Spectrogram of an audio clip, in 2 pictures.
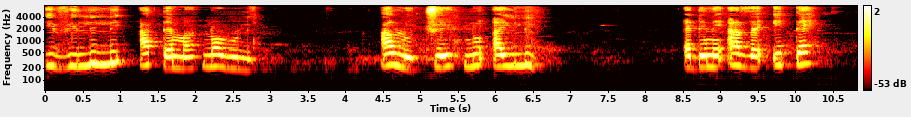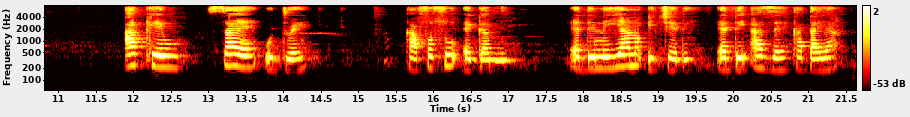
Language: Ikposo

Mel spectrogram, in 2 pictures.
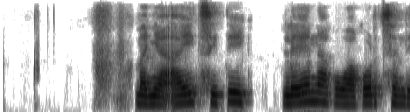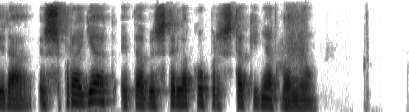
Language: Basque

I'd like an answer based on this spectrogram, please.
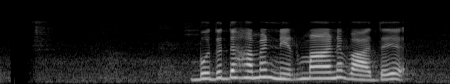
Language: Sinhala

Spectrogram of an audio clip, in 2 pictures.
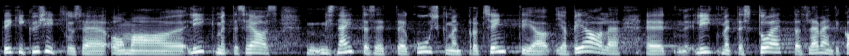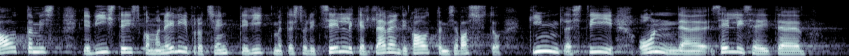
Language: Estonian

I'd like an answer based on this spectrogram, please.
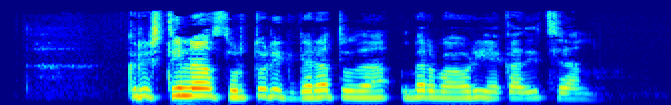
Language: Basque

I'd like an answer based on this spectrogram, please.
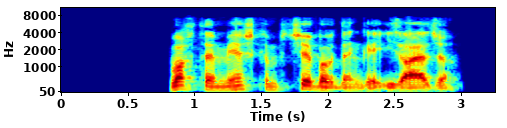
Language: Central Kurdish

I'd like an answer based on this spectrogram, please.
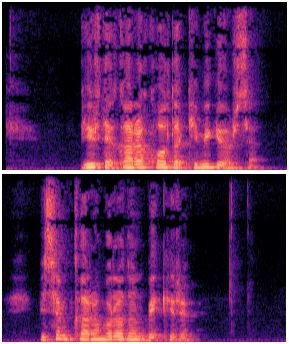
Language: Turkish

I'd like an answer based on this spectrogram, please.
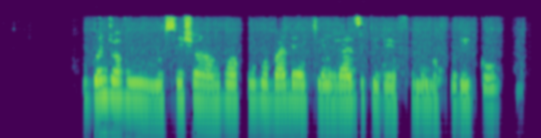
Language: Swahili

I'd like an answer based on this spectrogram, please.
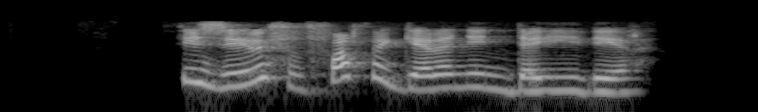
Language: Kabyle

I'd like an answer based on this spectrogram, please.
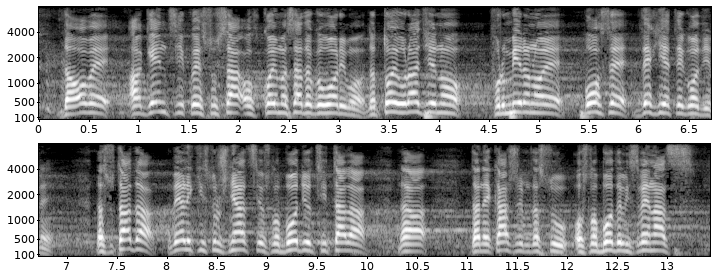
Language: Serbian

